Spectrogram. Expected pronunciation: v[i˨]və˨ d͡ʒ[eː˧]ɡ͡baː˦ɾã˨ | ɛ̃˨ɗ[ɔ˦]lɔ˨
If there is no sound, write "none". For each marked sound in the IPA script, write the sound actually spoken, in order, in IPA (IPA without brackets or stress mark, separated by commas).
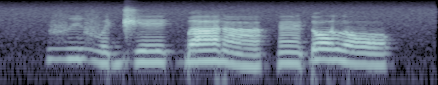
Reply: i˦, eː˧, ɔ˦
